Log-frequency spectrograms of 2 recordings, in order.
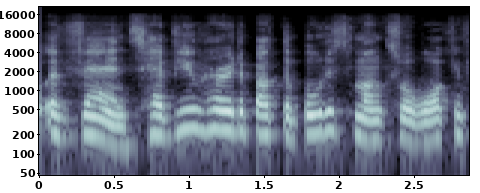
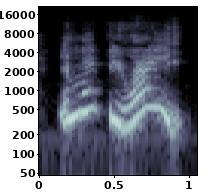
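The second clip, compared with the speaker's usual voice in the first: usual speaking voice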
